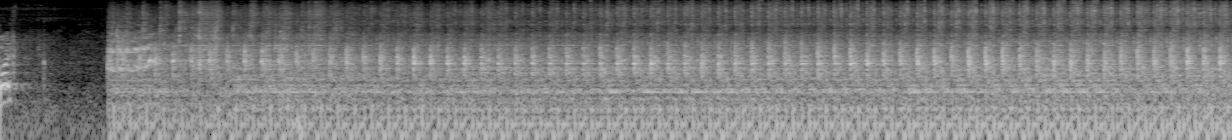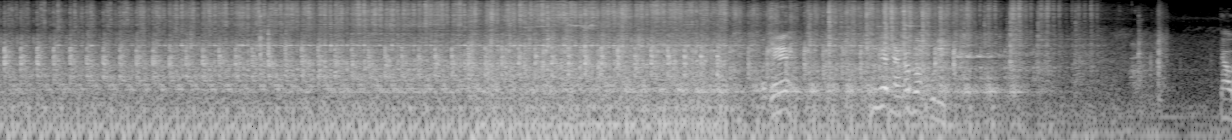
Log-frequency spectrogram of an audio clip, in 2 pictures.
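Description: Motorcycle engine catching about a second in and then running at a fast, even beat, growing slowly louder before fading near the end.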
